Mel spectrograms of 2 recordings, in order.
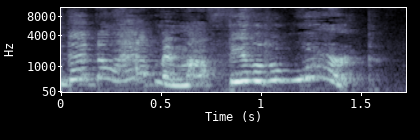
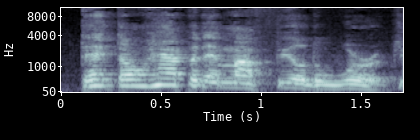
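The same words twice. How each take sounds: First: "That don't happen in my field of work" squealed very high with a laugh. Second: Said in the usual way. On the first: Retold or imitated. Telling her friends what she said to herself, in a very high laughing squeal. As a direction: pitch it way up and giggle through "field of work". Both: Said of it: "And I said".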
